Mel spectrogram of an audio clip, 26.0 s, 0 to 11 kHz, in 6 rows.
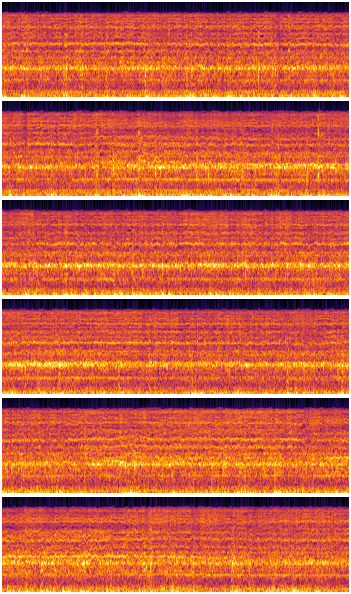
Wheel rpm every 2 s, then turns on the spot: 160, 160, 160, 150, 150, 150, 140, 140, 150, 160, 160, 160, 160.
none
